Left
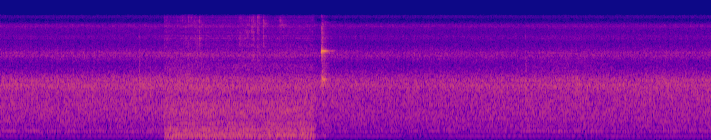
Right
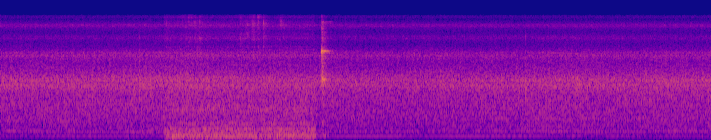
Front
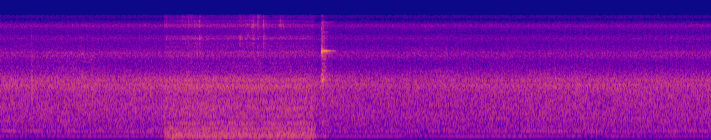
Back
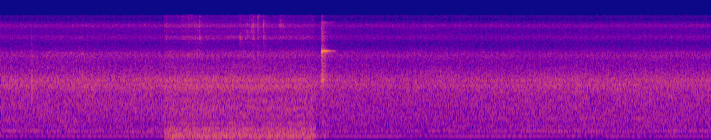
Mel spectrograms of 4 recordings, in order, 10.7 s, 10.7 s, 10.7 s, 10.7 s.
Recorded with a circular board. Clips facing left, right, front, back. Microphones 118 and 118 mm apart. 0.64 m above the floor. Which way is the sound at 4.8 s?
50° left.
